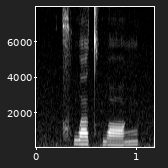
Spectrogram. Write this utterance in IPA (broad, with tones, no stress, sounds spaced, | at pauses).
ʈ͡ʂʰ w ä˦ t̪ʰ w ɑ˨˦ ŋ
